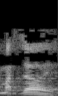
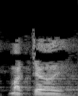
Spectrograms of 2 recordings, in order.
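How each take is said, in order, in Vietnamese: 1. Từ thứ hai bắt đầu bằng âm r thường, không uốn lưỡi. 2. Từ thứ hai bắt đầu bằng âm tr uốn lưỡi. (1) "các cụ ngày xưa, ví dụ như đọc như là Mặt Rời" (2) "đọc nó chuẩn theo á ... hơi uốn lưỡi lên một chút"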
